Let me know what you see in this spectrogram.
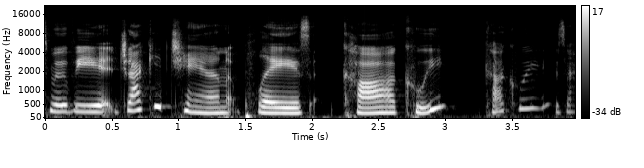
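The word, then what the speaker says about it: Ka-kui: Kakui? Is that how you pronounce it? Kakui. Kakui.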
